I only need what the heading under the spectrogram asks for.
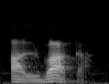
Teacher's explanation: la h como no se pronuncia no tiene un sonido no se toma mayormente en cuenta en este caso es como si estuvieran juntas la doble a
